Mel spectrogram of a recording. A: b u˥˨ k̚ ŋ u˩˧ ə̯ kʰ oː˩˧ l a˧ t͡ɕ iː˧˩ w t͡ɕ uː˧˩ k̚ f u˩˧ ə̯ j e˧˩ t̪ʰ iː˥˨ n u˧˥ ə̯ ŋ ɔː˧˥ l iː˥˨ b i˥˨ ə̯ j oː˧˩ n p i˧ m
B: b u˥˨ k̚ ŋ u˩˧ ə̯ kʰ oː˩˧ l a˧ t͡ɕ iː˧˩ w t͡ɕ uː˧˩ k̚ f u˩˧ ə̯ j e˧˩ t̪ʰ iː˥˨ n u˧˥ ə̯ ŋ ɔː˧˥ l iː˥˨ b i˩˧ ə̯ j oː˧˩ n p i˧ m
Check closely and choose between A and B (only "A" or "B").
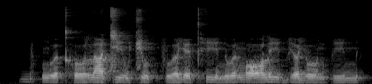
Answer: A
